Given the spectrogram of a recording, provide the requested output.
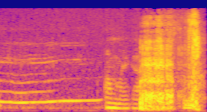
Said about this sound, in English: Please don't moan after that question, Jesse. For the listener, just in case there's any confusion, that was the sound of a dog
